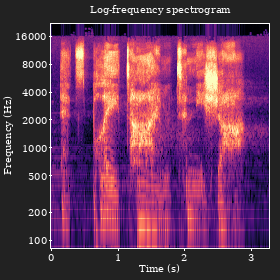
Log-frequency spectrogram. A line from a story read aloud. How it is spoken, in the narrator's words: She croaked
